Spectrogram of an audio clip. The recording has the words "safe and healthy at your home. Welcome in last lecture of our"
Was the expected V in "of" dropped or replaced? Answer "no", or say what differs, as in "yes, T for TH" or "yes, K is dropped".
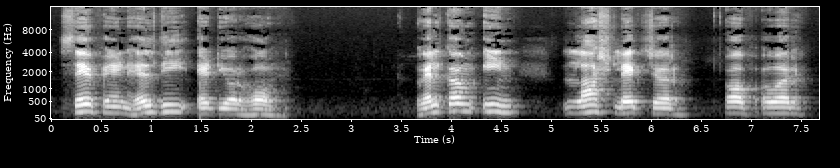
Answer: yes, P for V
